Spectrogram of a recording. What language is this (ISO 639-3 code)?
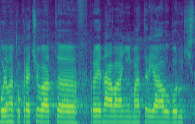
ces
